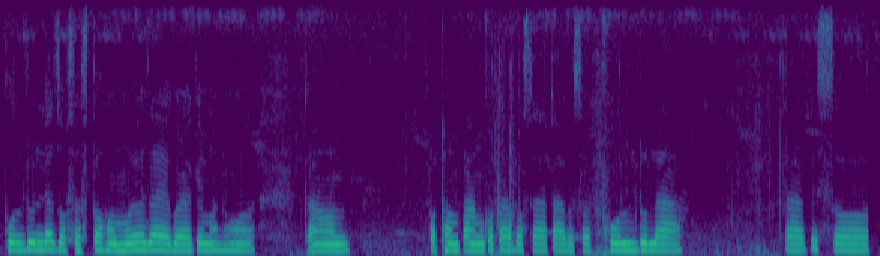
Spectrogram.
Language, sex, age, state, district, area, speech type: Assamese, female, 30-45, Assam, Sivasagar, rural, spontaneous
